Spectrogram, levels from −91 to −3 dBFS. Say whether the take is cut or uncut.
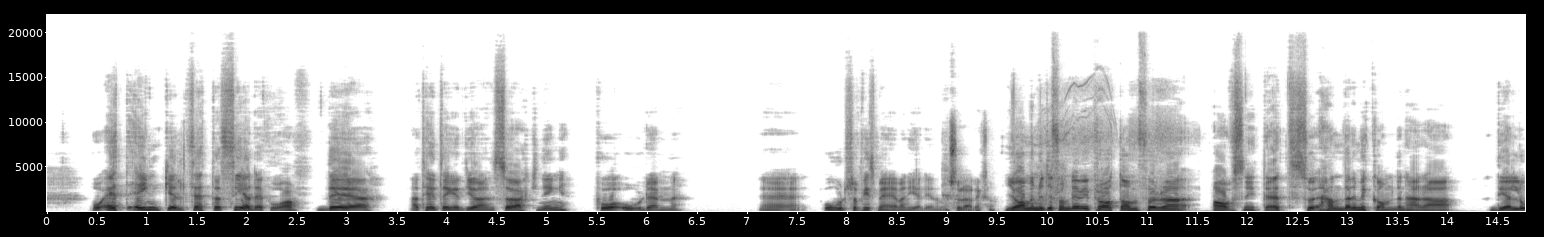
cut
